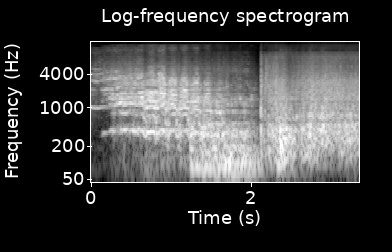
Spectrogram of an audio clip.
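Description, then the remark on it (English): A pony lets out a loud, quavering whinny that rises high and trembles for about two seconds, then cuts abruptly into a rough, noisy rush of sound. No one speaks. “Music that comes with this pony sucks.”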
